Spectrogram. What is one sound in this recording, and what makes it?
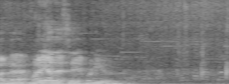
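A man speaks loudly through a microphone and loudspeakers.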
